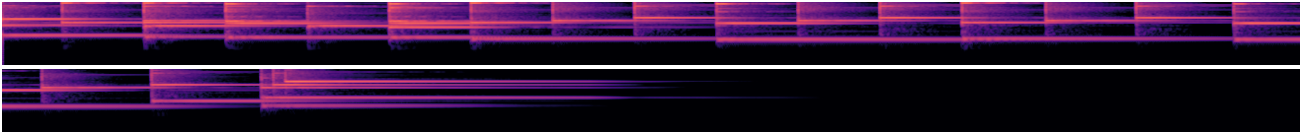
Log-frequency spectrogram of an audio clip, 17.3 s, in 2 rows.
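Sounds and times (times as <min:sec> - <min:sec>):
celesta accompaniment: 0:00.0 - 0:13.0.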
